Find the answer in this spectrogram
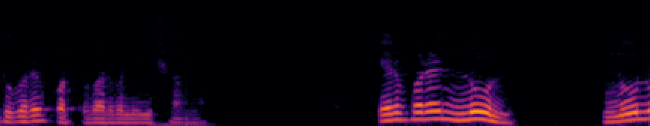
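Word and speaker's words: نون: এরপরে নুন নুন উচ্চারণ করার বেলা কোন কঠিন কিছু নাই।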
